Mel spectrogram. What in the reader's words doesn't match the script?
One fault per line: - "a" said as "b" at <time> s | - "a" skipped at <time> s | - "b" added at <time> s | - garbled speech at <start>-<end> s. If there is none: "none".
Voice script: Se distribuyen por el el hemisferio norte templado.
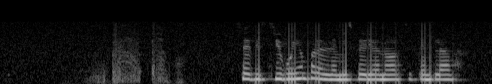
- "el" skipped at 3.3 s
